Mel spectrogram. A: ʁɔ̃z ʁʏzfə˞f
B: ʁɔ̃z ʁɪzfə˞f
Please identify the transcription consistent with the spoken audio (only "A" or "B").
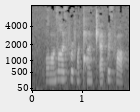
B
